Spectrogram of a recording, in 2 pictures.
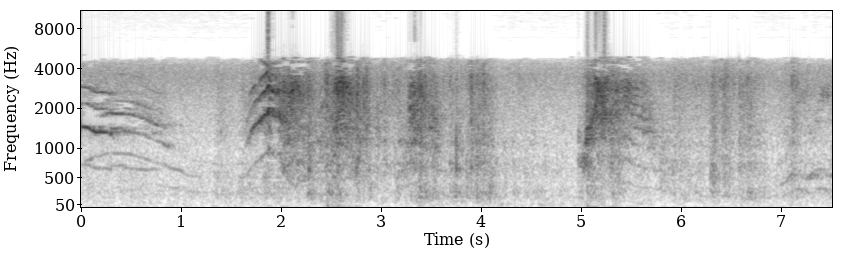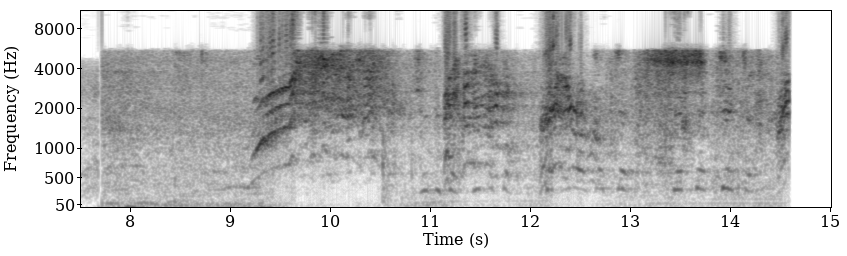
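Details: Kittens meowing in a series of short cuts, high wavering cries with stacked harmonics, some rising then falling, mixed with people talking and changing background noise between scenes.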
